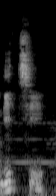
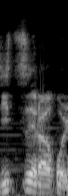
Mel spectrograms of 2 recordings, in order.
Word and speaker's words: 日: 음독으로는 1순위로 니치, 2순위로는 니츠라고 읽히는 그런 음덕이 있습니다.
